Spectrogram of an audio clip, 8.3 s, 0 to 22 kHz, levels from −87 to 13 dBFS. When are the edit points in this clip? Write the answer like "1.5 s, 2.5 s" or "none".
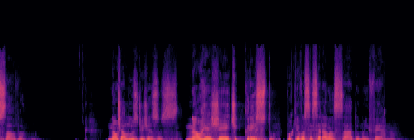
2.4 s, 3.6 s, 5.6 s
